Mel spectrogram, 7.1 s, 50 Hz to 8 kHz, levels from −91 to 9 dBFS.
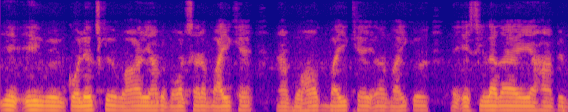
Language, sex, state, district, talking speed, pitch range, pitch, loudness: Hindi, male, Odisha, Sambalpur, 185 wpm, 110-115 Hz, 110 Hz, -19 LUFS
